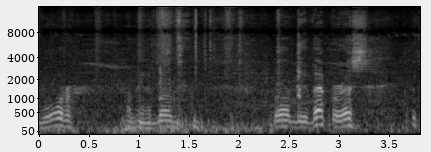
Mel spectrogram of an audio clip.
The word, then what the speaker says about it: Evapo-Rust: Correct pronunciation is Evapo-rust, like evaporating. It is not evap, it's vap. It's clearly said, it rhymes with map.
